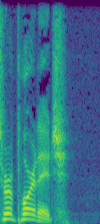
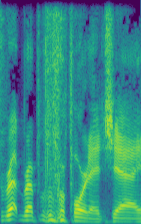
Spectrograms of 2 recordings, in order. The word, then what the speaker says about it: reportage: It's reportage, reportage? Is that how you say it? – Or? Yeah, sure. That's not how I say it, apparently, but I think you were right. That is the correct way to say it.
